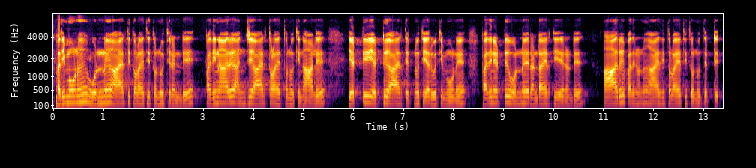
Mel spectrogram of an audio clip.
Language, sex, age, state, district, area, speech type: Tamil, male, 30-45, Tamil Nadu, Erode, rural, spontaneous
